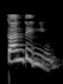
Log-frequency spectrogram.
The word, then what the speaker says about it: continue: Continue, continue, okay? You have to stress on T, continue.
